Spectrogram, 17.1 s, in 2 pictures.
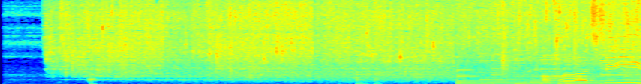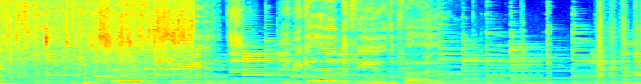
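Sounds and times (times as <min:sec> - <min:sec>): eggplant sizzling in hot oil: 0:00.4 - 0:11.2
background music: 0:06.1 - 0:17.0.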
